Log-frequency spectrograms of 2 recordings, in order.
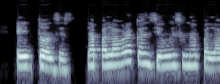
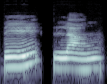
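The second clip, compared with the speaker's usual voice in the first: Delantal split slowly as de, lan, tal, with pauses; syllable by syllable; 2 semitones lower, much slower than usual. Shown as a demonstration. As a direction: break Delantal into three slow syllables, firm on tal. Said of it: "la separamos así". (Delantal separado en sílabas, de-lan-tal, lento)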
